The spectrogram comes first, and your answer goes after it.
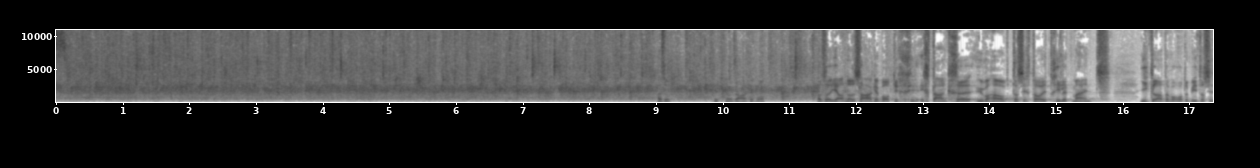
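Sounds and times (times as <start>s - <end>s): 
audience applause: 0.0s - 12.9s
speech: 9.0s - 17.3s.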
